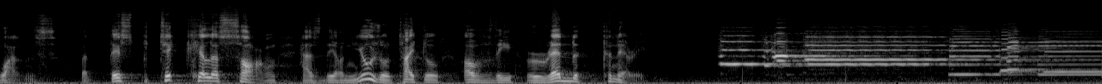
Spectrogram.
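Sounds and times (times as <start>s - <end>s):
held woodwind notes: 7.2s - 11.0s.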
